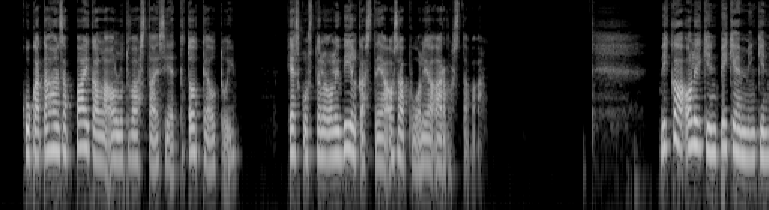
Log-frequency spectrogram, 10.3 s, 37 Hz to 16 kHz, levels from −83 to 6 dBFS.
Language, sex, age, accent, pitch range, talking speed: Finnish, female, 30-49, native, 160-200 Hz, 95 wpm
